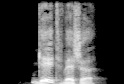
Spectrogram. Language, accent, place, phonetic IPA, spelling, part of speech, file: German, Germany, Berlin, [ˈɡɛltˌvɛʃə], Geldwäsche, noun, De-Geldwäsche.ogg
- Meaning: money laundering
